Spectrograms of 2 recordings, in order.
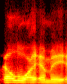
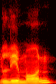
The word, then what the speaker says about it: Lyman: Oh, Lyman. I was thinking like a Spanish pronunciation like limon. Oh yeah, like I was like the subliminal Sprite commercials. right, exactly. Yeah. Okay, Lyman.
